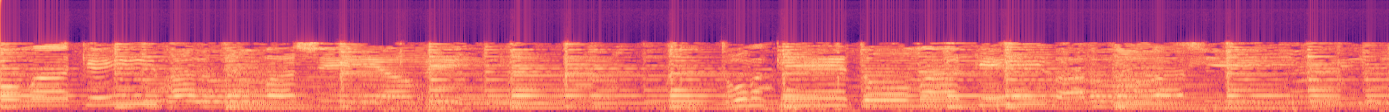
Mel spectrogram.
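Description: Acoustic guitar strummed in a steady rhythm, with voices singing along.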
